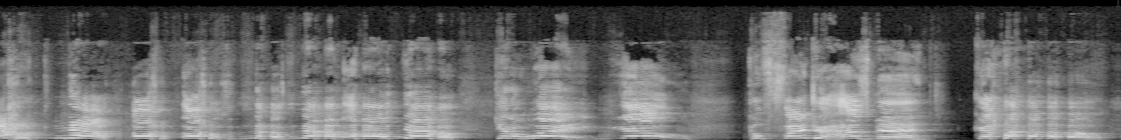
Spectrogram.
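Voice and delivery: high, hammed-up horrified wailing; comic high-pitched panic; mock panic. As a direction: cry out, desperately shooing someone away. Acts character fleeing wrong woman.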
